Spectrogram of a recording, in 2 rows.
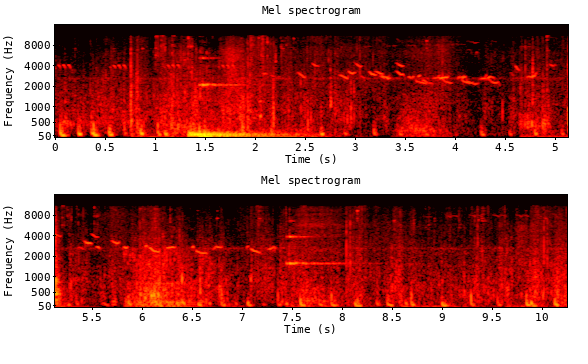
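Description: Horse hooves clip-clop at a walking pace in a PS4 video game, a steady rhythmic patter with birdsong chirping in the background and faint voices now and then.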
